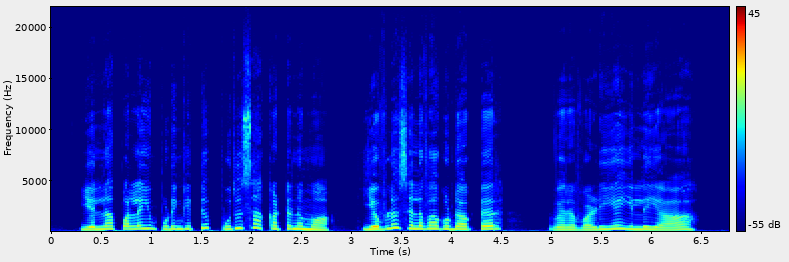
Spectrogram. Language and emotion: Tamil, sad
